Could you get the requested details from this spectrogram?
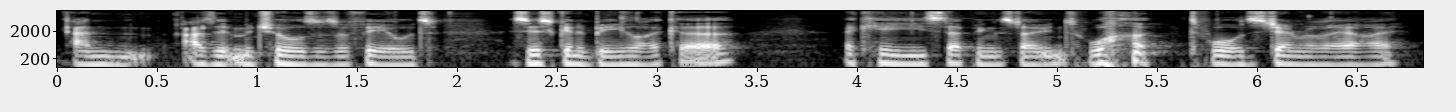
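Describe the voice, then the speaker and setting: A man's voice: medium pitch, level tone, normal speed. A man, a podcast host, asking questions in a casual, conversational style. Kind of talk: casual interviewing.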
